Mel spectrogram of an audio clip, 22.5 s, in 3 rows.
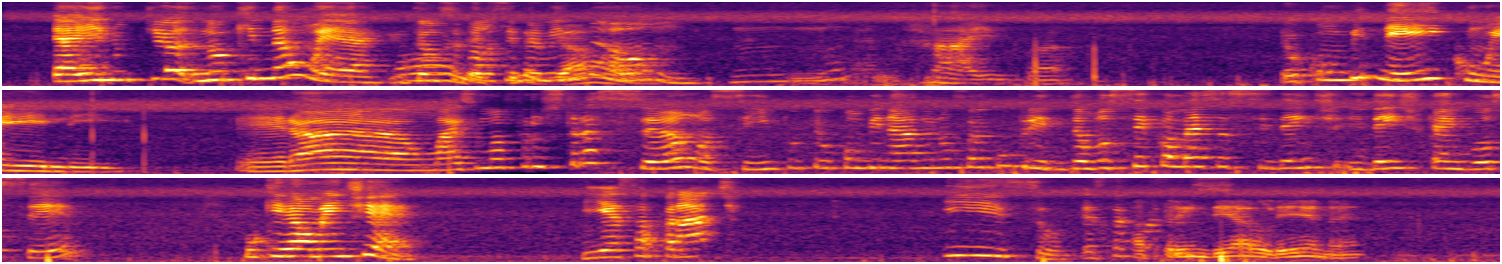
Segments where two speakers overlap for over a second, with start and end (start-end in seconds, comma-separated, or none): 2.0-3.3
